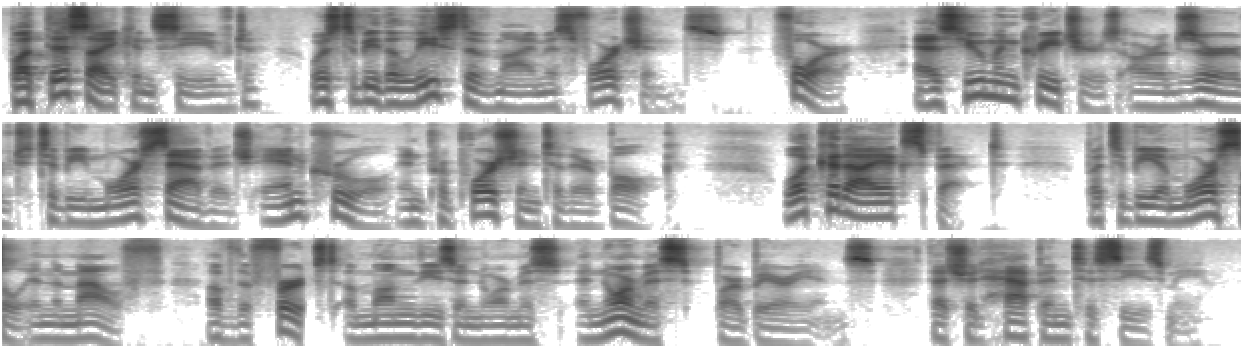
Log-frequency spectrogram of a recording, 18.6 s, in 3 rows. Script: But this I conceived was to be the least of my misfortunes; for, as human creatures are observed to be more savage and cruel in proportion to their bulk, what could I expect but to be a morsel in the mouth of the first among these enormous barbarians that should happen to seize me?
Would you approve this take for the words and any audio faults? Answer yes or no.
no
